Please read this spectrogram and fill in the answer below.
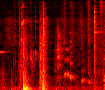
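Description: Metal spoon knocking against spice jars and a plastic mixing bowl while spices are spooned in: two knocks a little under half a second apart, with lighter clicks around them.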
